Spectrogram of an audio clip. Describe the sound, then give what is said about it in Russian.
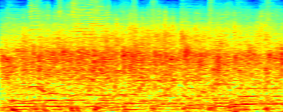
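A crowd claps steadily and loudly for the sound engineer, a dense continuous patter of many hands filling the whole moment, with a faint murmur of voices underneath. “И, и вы можете похлопать побольше, потому что”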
